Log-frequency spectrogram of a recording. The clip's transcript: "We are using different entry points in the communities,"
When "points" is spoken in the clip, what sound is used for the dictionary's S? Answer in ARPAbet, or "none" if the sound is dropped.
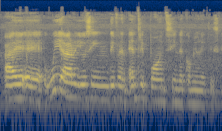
S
